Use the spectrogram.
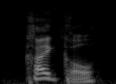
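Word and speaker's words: קײַקל: on many entry forms the yiddish word for circle is kaikal pronounced kaikal for the little circle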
